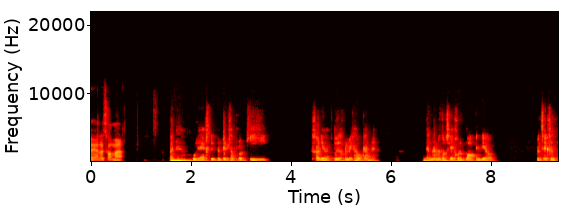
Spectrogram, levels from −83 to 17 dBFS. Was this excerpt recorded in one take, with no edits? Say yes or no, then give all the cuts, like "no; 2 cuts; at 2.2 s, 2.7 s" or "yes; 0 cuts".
yes; 0 cuts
